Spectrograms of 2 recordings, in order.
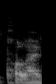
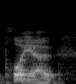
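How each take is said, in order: First: The word is pronounced a non-Spanish way. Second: The word is pronounced the Spanish way. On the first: The name is not treated as Spanish. "If it's not, it's Polo" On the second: The name is treated as Spanish. "If it was Spanish, it'd be Pollo"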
